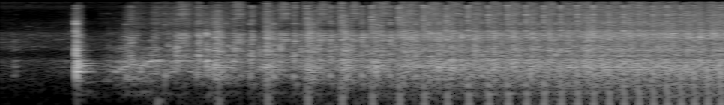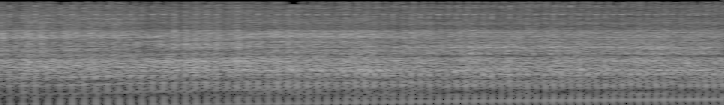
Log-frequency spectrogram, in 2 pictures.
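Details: Resurrected direct-drive wood chipper, drum mounted on the engine: one pull and it catches, firing pulses settle into an even, steady chug with no misses or knocks; normal start and idle.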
